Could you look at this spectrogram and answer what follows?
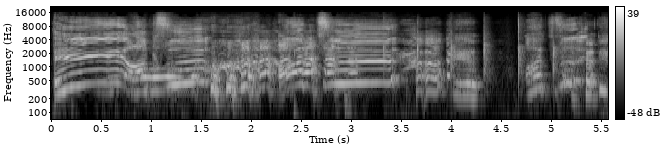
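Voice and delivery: high excited yelps; excited shout. Real, not acted. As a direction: squeal it high, teasing. Reacting to a romantic reply.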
